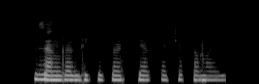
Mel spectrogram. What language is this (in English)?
Pashto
